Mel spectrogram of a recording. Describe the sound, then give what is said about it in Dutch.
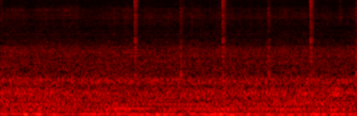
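A loud, low, steady rumble from a car with a very heavy exhaust on a road, droning without break under no talk. “maar het is een auto met een hele zware uitlaat of iets. Wat heel veel herrie maakt.”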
